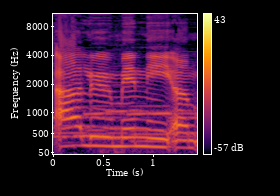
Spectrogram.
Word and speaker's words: aluminium: because then you know because it spelt different you would pronounce it differently yeah yeah yeah but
